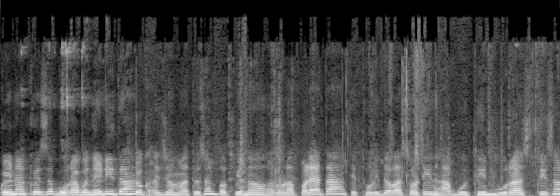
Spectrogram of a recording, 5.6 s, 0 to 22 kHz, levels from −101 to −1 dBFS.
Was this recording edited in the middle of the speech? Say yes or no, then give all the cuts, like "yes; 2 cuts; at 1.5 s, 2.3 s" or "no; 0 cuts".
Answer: yes; 1 cut; at 1.4 s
